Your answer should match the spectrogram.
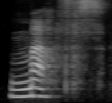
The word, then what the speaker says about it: maths: weapon weapon maths maths so if you have trouble with the word maths you put the tongue between the teeth F and then you make the S inside so it's a movement of the tongue math maths maths okay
